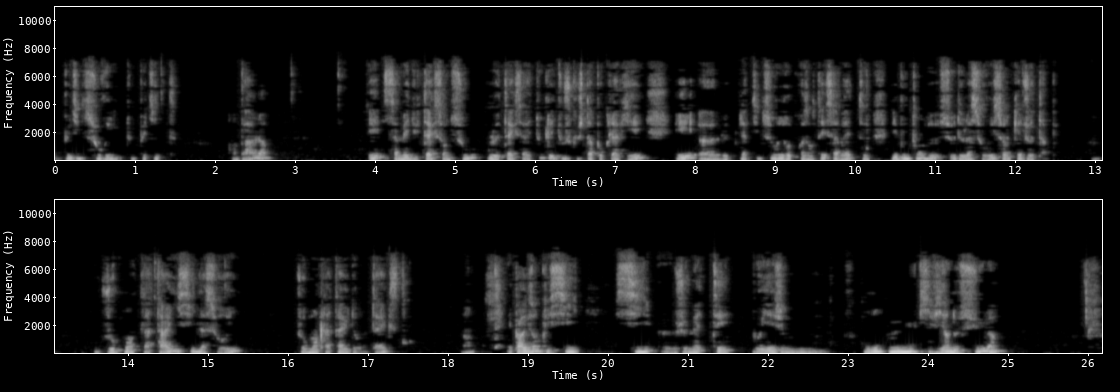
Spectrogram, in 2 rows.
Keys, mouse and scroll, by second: 20.9 t.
